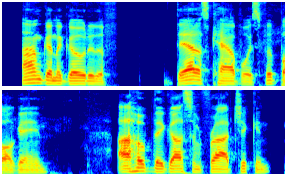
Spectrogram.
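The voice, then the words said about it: Put-on American accent. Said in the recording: “That was pretty good ... your voice in an American accent”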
